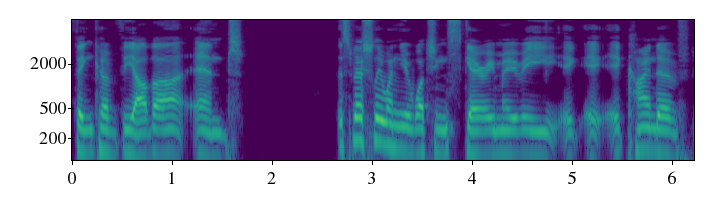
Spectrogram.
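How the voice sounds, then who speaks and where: A man in an easygoing movie chat on a podcast, chuckling through his points and stumbling into restarts. His voice sits at an ordinary middle pitch. The sound is dry and close, with no room around it. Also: a little slow, smooth, no echo. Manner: laughs often, restarts sentences, quotes lines in high put-on voices. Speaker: podcast co-host.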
